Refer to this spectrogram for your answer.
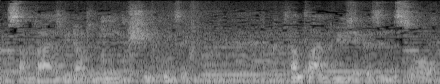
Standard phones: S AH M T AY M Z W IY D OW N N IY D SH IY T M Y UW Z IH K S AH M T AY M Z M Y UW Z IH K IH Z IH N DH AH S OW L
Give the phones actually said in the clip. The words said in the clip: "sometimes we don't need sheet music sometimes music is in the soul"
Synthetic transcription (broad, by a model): S AH M T AY M Z W IY D OW N L IY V SH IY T M Y UW Z IH K S AH M T AY M Z M Y UW Z IH K IH Z IH N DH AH S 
